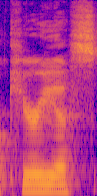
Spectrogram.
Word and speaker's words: curious: curious and curiosity so this is an example where letter U says two sounds it has the ya sound and again some people will say curious um with more of an ooh for the U I use an er er for the U cure ER so I would spell it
